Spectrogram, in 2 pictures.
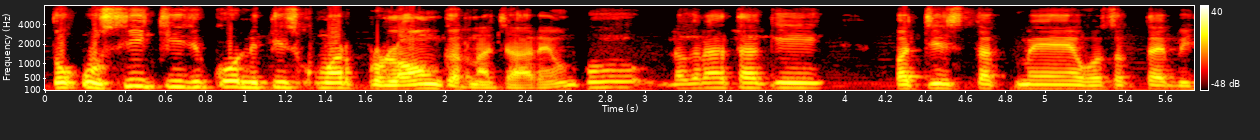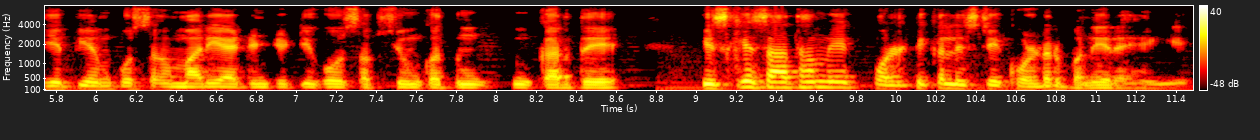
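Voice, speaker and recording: A man's voice: medium pitch, big pitch swings, fairly quick, a little mellow. Guy doing informal political analysis, drops english words in, dull lo-fi sound, music behind. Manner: mixes English terms into his speech. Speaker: political commentator. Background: background music.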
